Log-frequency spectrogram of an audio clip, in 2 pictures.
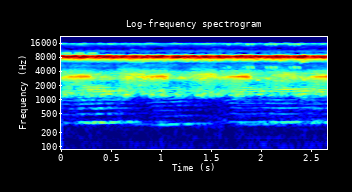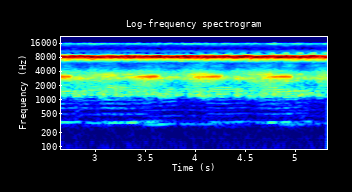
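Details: Frogs calling for rain in a dense chorus: overlapping throaty pulsed croaks, roughly one a second, with a steady high insect-like whine running throughout.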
